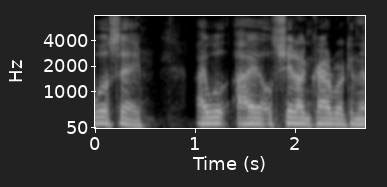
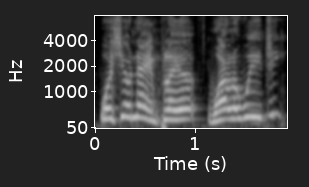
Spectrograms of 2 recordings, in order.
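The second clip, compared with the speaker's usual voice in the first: mock comic voice; 10 semitones higher, 4 dB louder, slower than usual. Mocking the comic together.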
